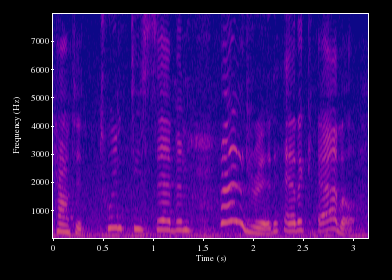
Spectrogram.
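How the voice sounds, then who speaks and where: A woman's voice: high voice, a little slow, noisy background. Woman reading a children's tall tale aloud. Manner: expressive reading with folksy asides. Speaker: storyteller. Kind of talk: children's story read-aloud.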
